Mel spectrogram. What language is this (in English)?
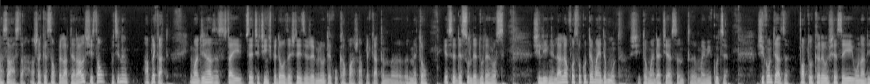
Romanian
